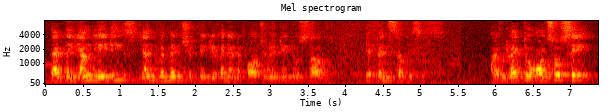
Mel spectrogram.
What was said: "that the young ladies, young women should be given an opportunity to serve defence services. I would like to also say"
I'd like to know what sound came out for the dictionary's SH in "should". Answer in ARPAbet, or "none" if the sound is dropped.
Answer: SH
